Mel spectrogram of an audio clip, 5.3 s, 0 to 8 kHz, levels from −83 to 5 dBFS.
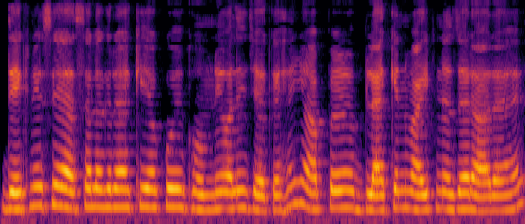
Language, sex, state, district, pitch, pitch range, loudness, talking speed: Hindi, female, Chhattisgarh, Kabirdham, 225 Hz, 210-240 Hz, -15 LUFS, 250 wpm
